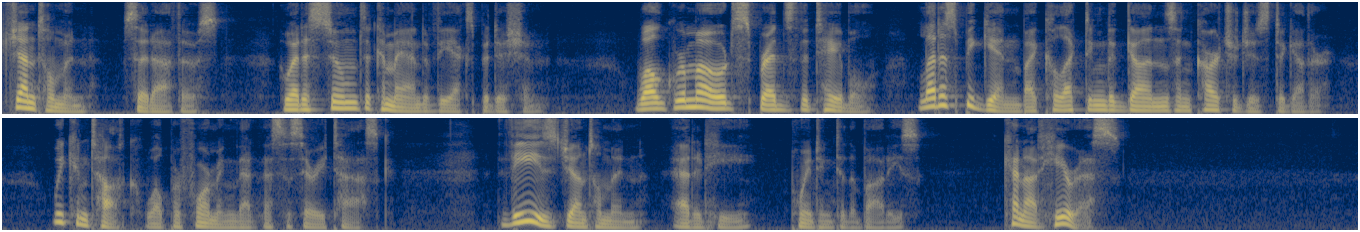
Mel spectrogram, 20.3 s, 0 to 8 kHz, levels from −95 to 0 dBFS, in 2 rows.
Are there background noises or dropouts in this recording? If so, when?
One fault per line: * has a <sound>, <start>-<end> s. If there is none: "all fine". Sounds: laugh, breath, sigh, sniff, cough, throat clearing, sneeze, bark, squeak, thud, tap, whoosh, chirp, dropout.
all fine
